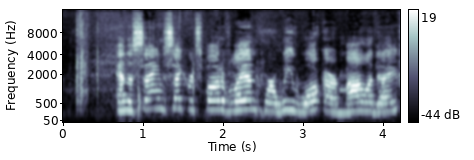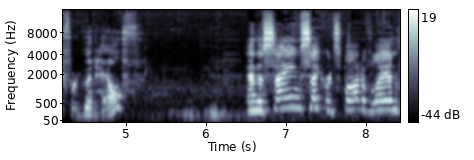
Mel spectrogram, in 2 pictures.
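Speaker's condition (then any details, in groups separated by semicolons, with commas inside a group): No condition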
